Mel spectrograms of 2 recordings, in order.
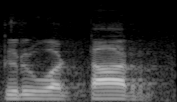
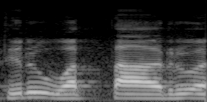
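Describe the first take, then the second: First: The name ends with a final consonant sound. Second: The name ends with a final vowel sound. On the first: The speaker calls it right. "రా రూ కూడా ఉండదు, తిరువట్టార్ అంతే దాని ఉచ్చారణ" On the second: The speaker calls it wrong. "ఇక్కడ తిరువత్తారు అని ఉంది"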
